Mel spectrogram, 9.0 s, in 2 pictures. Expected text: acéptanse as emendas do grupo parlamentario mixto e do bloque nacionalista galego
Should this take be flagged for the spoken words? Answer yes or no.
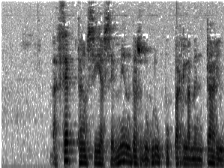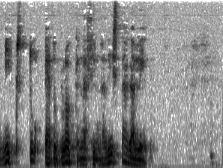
no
